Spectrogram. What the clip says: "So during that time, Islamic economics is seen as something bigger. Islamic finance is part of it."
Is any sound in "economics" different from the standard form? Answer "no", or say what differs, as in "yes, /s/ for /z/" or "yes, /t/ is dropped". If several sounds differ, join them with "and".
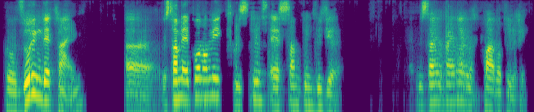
yes, /s/ is dropped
